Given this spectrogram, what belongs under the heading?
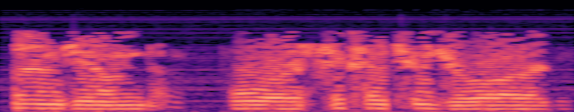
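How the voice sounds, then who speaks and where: A man's voice: medium pitch, flat delivery, slow pace, sharp tone, a little hiss or hum, low-quality recording. A male police officer calling in over a police radio channel in clipped radio talk. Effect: police radio transmission.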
